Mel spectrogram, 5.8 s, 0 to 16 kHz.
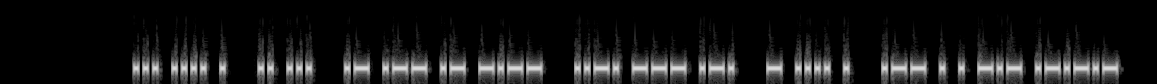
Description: Morse code, heard as a keyed tone, about 50 wpm, 700 Hz. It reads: SHE IS AWAY FOR THE WEEK.
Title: Sentences from Top 1000 Words - Review Part 2 - 50wpm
